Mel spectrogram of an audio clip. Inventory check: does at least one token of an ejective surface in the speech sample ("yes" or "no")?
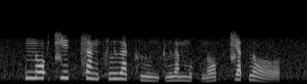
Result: no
